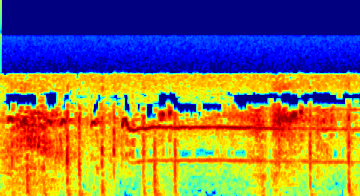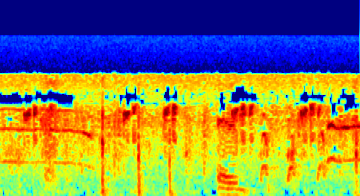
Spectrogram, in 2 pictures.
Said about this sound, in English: Miss Kitty sure was right about those coyotes. Every one of them and his brothers out tonight, all yapping their fool heads off.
